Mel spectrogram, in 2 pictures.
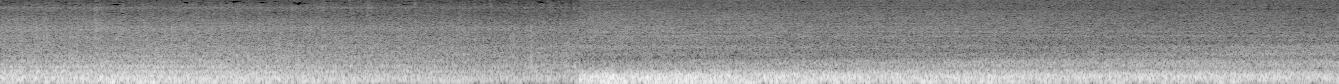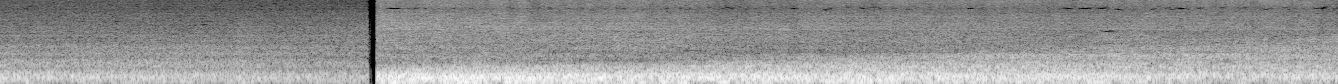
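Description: Heavy surf breaking on the beach: a loud, steady, low rumble of big waves, stepping up abruptly twice, about three and eight and a half seconds in.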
